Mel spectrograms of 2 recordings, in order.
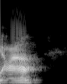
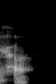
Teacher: The only difference is that ayin is voiced while you're constricting the throat muscles, and het is unvoiced.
